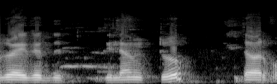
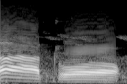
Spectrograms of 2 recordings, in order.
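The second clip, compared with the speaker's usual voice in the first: sour wince; 4 dB louder, much slower than usual. Real, not acted. Tasting sour mango.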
